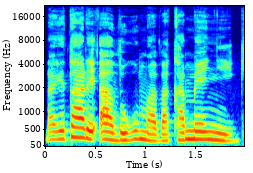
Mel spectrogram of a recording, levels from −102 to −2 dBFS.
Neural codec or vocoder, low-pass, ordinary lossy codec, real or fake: none; none; none; real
